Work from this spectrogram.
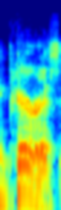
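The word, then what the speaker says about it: Perris: the Paris Valley Station and I say Paris it's spelled p r i s not to be confused with the Paris of the 2024 Olympic Games so in any event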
